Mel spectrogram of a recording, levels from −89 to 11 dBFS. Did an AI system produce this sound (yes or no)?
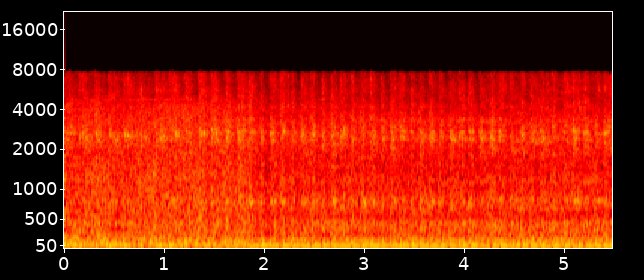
no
